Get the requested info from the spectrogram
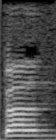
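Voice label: "ben" neutral tone, Mandarin Chinese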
